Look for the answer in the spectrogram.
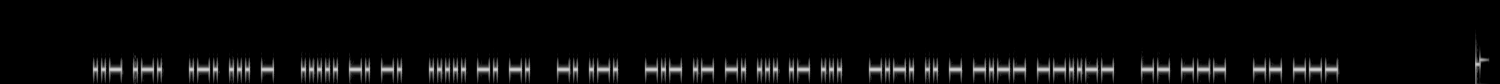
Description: Morse code, heard as a keyed tone, about 30 wpm, 700 Hz. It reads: UR RST 5NN 5NN NR KANSAS CITY, MO MO
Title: Practice QSO - Exchange 1 - Beginning - 30wpm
